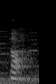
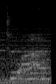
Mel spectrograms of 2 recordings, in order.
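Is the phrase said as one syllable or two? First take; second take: one; two. First: It is said as one contracted syllable. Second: It is said as two separate syllables. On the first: "atau bisa ta" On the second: "kita bisa baca to a"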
